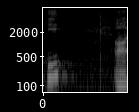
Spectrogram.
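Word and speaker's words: 悲: The other thing to point out, that Maitri character in Japanese is pronounced ji, and the Karuna character is in Japanese, the Chinese pronunciation is hi, and so jihi, jihi no bumo, right?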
